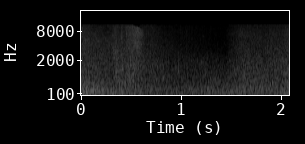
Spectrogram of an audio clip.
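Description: Flames roar and crackle in a sudden burst.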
